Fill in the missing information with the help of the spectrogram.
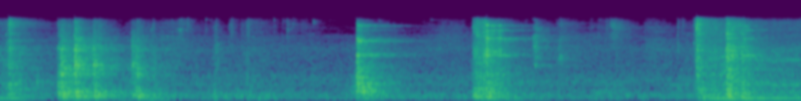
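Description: Metal clacks and knocks as a portafilter is locked into the group head of a Casadio commercial espresso machine and ceramic cups are set on its metal drip tray. About seven seconds in, the machine starts the shot with a steady low hum.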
